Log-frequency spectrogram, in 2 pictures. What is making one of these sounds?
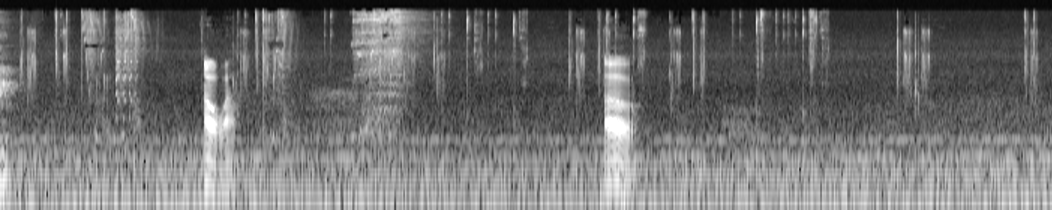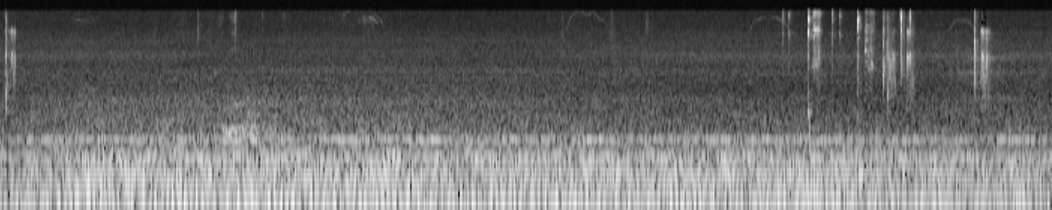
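Interface clicks and beeps sound as menu items are selected.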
